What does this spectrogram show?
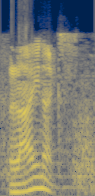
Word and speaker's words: Linux: la catégorie easy facile comment prononcer linux et bien je prononce linux comme linux cependant si vous êtes linus torvalds ou le pronom serez sans doute linux d'un autre côté si vous venez de la côte ouest des états unis retrouver le prononcer inax mais linus torvalds se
